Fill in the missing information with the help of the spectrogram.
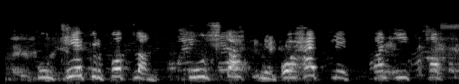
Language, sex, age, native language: Icelandic, male, 18-19, Icelandic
